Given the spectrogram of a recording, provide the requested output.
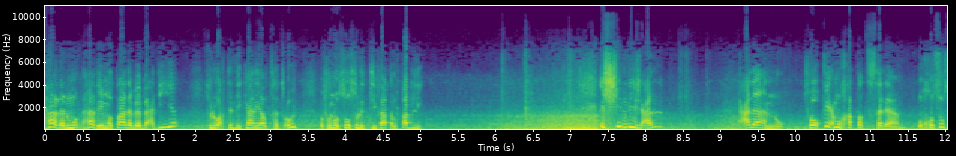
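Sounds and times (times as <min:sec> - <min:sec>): motor vehicle passing: 0:00.0 - 0:12.0.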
